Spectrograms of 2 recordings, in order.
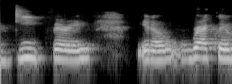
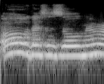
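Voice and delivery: mock shout, higher pitched; 6 semitones higher, 5 dB louder than usual. Retelling how a girl recognized the speaker, imitating her shouting. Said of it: "she starts shouting".

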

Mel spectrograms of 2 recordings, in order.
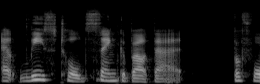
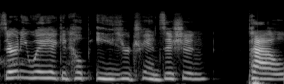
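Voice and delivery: loud, high-pitched angry tone; 7 semitones higher, 6 dB louder than usual. Showing how words can clash with tone, polite words in an angry tone. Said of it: "You say it with an angry tone".

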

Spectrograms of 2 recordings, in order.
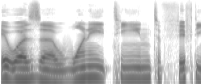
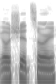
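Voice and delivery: embarrassed tone, acted out. Retelling walking in on someone in a bathroom: retelling an embarrassed apology.

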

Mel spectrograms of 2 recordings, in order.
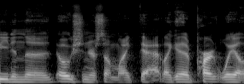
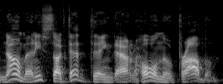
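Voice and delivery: ordinary delivery

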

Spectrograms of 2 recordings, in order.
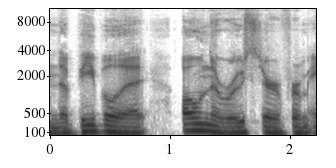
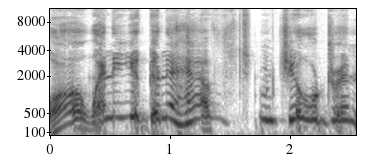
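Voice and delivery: bad, very high, squeaky, nagging grandparent voice; 4 dB quieter than usual. Describing past pressure to have children: bad grandparent impression. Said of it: "that's a bad impression".

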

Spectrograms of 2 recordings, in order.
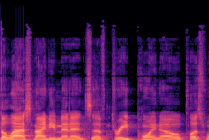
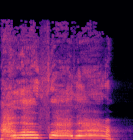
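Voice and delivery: put-on, booming, projected, carrying voice, pitched very high. Quoting Kaoru greeting his father, in Kaoru's loud projecting voice. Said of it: "has a really loud voice and he projects very well".

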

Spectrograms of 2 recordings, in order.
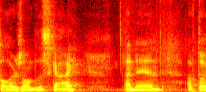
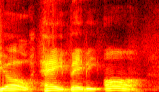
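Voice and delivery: put-on street-tough gangster voice, pitched up; 6 semitones higher than usual. Telling about their mum coming to help, suddenly talking like a gangster. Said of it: "why I'm talking like a gangster".

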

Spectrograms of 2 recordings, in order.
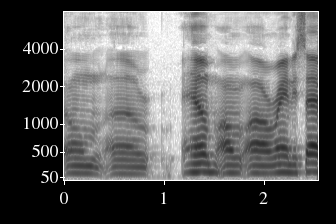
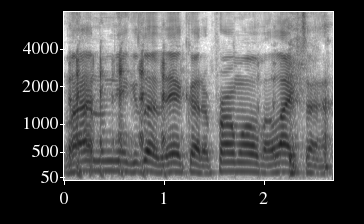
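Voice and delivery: plain

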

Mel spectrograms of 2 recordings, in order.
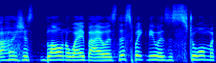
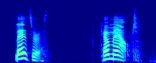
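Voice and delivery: mild, big-voiced, put-on commanding proclaiming call; 3 semitones higher than usual. Retelling a story, the speaker quotes a man's command in a big loud voice. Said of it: "he speaks in a big loud voice".

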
